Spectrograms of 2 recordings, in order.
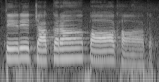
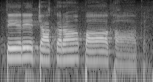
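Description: Both takes have the same delivery.

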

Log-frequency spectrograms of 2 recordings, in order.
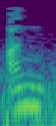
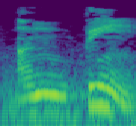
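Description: First: The word ends on the consonant t. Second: The word ends with an added ee vowel. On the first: The speaker calls it wrong. "ਅੰਤ ਨਹੀਂ ਅੰਤੀ" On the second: The speaker calls it right. "ਅੰਤ ਨਹੀਂ ਅੰਤੀ"

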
